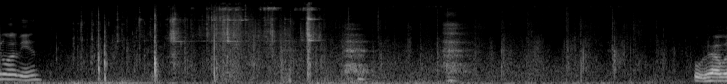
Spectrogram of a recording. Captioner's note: gate clanking; man panting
